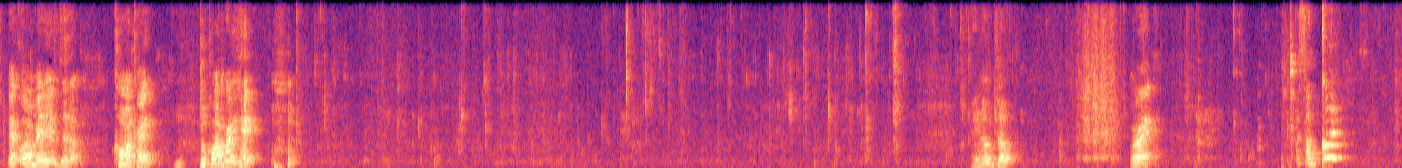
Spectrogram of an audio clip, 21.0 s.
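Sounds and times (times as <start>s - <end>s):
wet chewing: 4.3s - 15.8s, 17.6s - 19.4s.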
